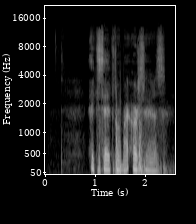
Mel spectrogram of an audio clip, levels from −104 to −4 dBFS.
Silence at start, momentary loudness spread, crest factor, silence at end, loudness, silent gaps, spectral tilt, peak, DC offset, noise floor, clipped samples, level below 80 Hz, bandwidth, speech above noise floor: 0.9 s; 9 LU; 20 dB; 0.2 s; -40 LUFS; none; -5.5 dB/octave; -20 dBFS; under 0.1%; -77 dBFS; under 0.1%; -62 dBFS; 13 kHz; 38 dB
